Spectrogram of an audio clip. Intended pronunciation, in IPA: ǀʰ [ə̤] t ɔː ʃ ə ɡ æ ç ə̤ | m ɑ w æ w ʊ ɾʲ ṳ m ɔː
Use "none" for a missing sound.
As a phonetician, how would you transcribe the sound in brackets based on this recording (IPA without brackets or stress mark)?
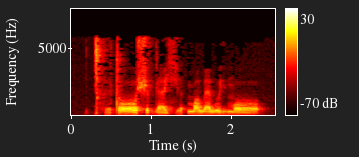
ə̤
